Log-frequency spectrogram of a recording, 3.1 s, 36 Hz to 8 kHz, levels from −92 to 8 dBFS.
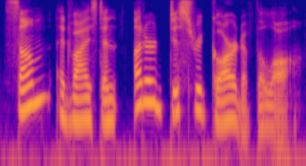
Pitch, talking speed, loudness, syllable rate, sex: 200 Hz, 155 wpm, -19 LUFS, 4.6 syllables/s, female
